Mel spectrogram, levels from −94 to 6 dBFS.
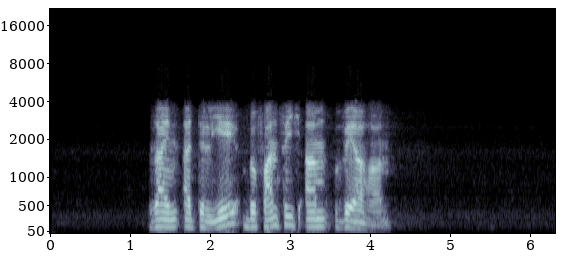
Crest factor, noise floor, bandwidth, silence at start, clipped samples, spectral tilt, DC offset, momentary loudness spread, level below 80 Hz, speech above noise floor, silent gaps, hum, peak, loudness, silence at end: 18 dB; -75 dBFS; 4.2 kHz; 1.25 s; under 0.1%; -9.5 dB/octave; under 0.1%; 7 LU; -58 dBFS; 57 dB; none; none; -2 dBFS; -17 LUFS; 2.1 s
